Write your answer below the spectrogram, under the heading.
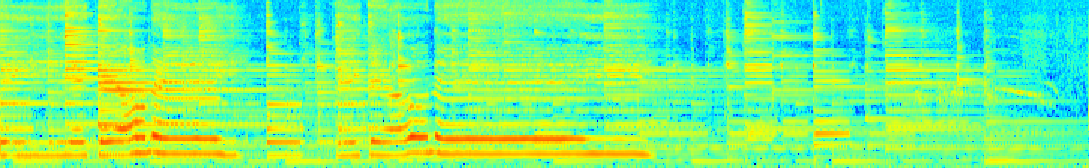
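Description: A woman singing long held notes with slides and vibrato over strummed acoustic guitar. Her voice stops about two-thirds of the way through, and the guitar plays on, fading as the song ends.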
